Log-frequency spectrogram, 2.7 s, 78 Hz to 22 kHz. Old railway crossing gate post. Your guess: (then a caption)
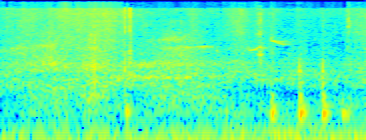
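Hollow. Knocks on an original 1840s gate post at an old farmer's railway crossing, rotten through to the inside with metalwork showing, give short, dull low thuds against outdoor background noise. The post sounds hollow.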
